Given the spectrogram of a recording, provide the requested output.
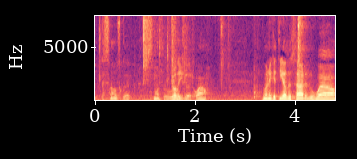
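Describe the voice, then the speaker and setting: A man talks in a medium pitch with big swings in loudness and an unremarkable speaking voice. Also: ordinary pitch variation, moderate pace. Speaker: cooking show host. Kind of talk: cooking tutorial. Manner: casual, rambling with fillers.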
